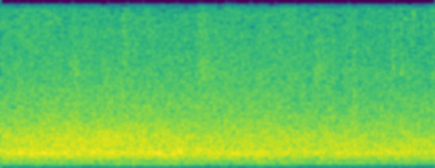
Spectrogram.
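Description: Steady, even rushing background noise with no distinct events, its energy in the middle and high range.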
